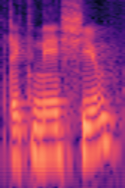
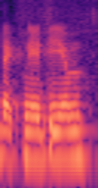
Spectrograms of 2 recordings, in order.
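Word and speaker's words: Technetium: टेक्नीशियम, what is टेक्नेटियम बोलो, टेक्नीशियम बोलो, सो टेक्नीशियम is pronunciation, टेक्नेटियम बोलते याद रखने के लिए टेक्नेटियम रख सकते हो।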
